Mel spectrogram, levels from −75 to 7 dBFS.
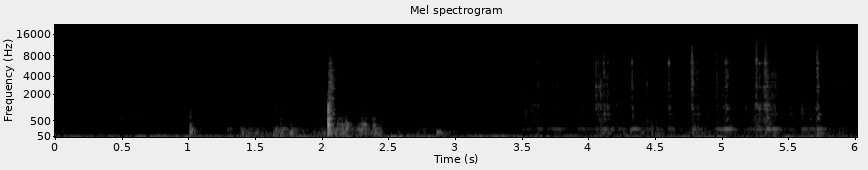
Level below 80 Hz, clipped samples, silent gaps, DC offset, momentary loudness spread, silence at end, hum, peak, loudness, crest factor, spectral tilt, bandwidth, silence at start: -62 dBFS; under 0.1%; none; under 0.1%; 26 LU; 0 s; none; -18 dBFS; -50 LUFS; 32 dB; -4 dB/octave; 16.5 kHz; 0 s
